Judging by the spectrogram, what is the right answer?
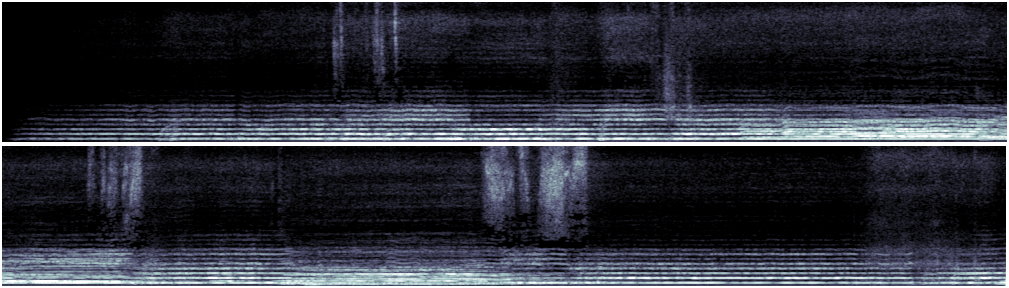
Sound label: Laughing song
